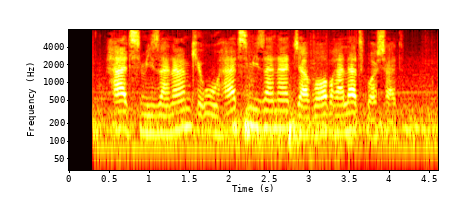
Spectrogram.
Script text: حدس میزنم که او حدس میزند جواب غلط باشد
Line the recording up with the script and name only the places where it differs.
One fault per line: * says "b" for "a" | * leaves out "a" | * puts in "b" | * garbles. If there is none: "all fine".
all fine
